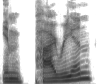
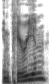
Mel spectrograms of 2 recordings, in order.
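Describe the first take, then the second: First: Empyrean said em-PIE-ree-un, slow and careful; tentative pronunciation. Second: Empyrean said em-PEER-ee-un, higher and questioning; alternative pronunciation. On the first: Reviewer guessing at a whiskey's name, Empyrean as em-PIE-ree-un. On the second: Reviewer second-guessing a whiskey's name, Empyrean as questioning em-PEER-ee-un. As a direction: try Empyrean with "peer" in the middle, unsure. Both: Shown as a demonstration. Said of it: "tell me how I'm supposed to pronounce it".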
